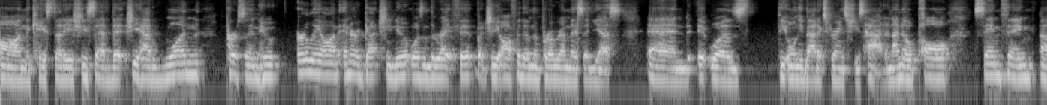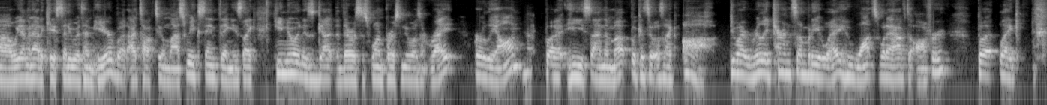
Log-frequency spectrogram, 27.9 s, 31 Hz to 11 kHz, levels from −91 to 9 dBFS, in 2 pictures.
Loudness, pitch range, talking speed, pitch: -15 LUFS, 130-165 Hz, 235 wpm, 145 Hz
